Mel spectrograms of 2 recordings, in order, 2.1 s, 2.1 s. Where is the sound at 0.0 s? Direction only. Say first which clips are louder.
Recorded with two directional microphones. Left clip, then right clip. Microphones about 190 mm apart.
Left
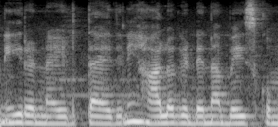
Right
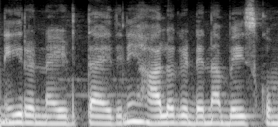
Right 8 dB; 10° right (ahead or behind).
